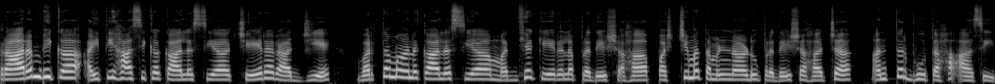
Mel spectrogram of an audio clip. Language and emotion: Sanskrit, neutral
